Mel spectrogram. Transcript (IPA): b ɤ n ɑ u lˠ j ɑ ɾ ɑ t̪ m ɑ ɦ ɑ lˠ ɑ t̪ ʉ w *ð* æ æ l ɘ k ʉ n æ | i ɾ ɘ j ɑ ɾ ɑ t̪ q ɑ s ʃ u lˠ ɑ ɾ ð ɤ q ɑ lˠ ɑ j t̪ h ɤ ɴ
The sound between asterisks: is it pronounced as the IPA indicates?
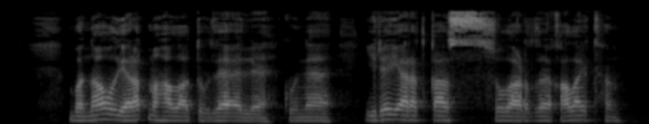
yes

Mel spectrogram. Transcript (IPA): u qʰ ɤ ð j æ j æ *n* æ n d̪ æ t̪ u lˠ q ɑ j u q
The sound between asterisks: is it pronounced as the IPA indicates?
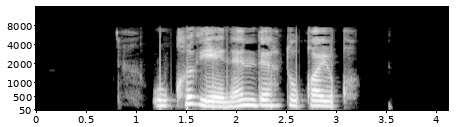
yes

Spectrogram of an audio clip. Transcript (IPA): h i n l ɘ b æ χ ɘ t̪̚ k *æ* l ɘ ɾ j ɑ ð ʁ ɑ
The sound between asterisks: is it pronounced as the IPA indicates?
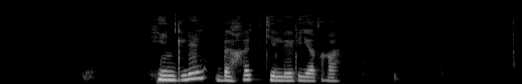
no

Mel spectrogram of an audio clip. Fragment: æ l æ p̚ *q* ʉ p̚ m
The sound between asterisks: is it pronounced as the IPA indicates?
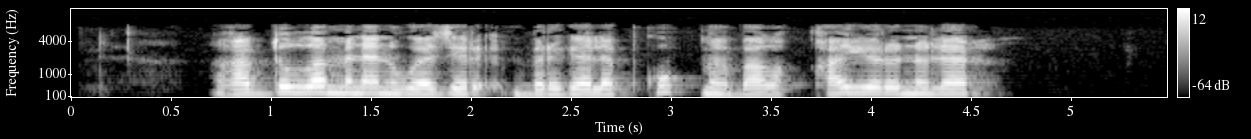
no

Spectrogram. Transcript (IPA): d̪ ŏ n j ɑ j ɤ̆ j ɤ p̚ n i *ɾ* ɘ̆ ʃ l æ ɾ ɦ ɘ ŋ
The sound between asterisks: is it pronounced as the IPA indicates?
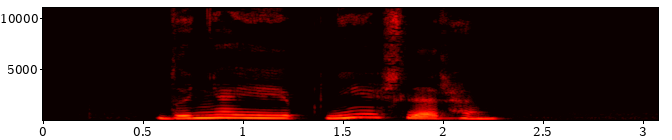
no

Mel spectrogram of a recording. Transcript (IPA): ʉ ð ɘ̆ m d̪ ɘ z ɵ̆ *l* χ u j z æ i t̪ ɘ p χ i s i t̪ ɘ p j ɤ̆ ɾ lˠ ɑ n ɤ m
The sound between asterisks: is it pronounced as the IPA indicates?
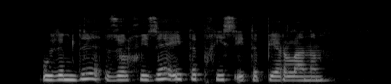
yes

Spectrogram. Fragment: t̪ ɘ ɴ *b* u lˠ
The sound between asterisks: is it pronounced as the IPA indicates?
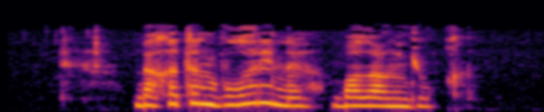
yes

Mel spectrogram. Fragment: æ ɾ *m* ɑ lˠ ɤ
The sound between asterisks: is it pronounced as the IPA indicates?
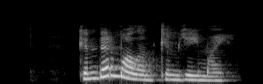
yes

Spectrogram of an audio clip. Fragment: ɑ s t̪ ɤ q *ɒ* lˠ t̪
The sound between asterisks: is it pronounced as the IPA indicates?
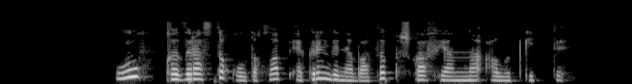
no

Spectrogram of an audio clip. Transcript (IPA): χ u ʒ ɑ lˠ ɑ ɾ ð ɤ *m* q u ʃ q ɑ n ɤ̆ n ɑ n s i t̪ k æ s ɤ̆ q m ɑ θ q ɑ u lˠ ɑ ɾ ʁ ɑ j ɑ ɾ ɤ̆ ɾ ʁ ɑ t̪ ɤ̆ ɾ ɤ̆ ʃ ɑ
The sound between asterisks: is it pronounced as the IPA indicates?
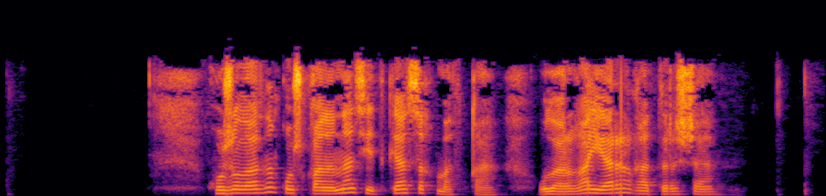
no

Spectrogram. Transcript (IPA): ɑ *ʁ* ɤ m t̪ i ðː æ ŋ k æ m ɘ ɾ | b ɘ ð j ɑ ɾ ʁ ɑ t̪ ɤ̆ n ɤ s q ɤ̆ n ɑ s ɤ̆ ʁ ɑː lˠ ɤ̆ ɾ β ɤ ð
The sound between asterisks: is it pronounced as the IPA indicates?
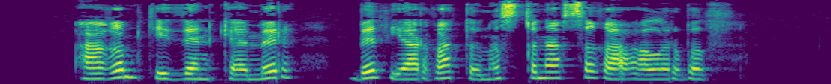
yes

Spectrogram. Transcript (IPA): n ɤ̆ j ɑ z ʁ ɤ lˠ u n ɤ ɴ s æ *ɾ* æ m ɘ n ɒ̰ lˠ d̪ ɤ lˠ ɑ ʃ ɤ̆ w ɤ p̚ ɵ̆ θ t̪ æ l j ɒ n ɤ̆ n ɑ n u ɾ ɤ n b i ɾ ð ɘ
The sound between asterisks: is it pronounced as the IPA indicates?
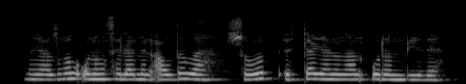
no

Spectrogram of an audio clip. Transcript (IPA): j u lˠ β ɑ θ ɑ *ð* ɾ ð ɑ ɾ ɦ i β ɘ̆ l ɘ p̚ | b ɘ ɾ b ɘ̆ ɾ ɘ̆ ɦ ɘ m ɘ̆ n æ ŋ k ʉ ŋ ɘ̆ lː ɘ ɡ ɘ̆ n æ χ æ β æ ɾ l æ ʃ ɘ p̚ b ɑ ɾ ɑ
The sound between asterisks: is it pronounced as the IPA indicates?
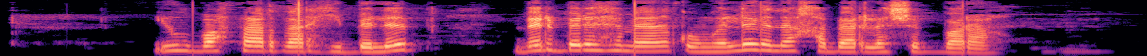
no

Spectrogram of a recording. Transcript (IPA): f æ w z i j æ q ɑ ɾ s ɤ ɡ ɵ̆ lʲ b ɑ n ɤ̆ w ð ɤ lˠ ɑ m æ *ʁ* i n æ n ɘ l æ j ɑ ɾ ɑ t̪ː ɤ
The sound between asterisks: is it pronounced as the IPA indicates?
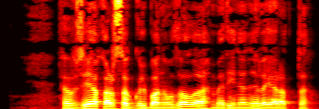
no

